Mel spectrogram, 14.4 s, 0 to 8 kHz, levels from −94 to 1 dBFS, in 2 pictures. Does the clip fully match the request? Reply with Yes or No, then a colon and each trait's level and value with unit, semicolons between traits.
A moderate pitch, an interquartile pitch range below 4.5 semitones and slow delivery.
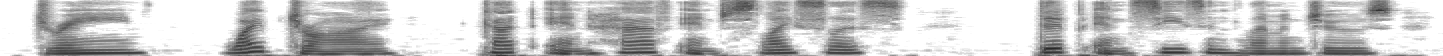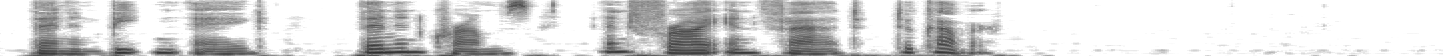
No: medium, 160 Hz; wide, 5.5 semitones; slow, 110 wpm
